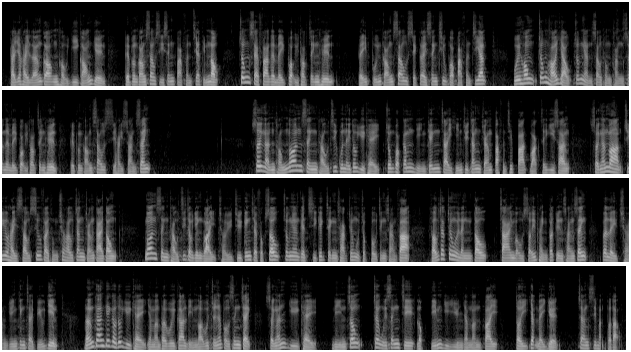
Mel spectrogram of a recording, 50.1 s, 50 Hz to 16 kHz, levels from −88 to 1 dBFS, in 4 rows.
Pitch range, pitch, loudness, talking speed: 105-140 Hz, 120 Hz, -32 LUFS, 255 characters per minute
